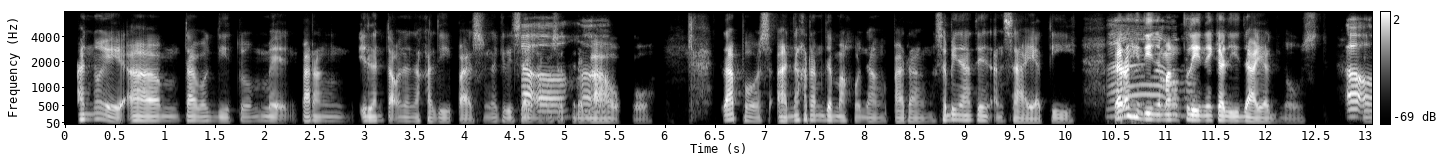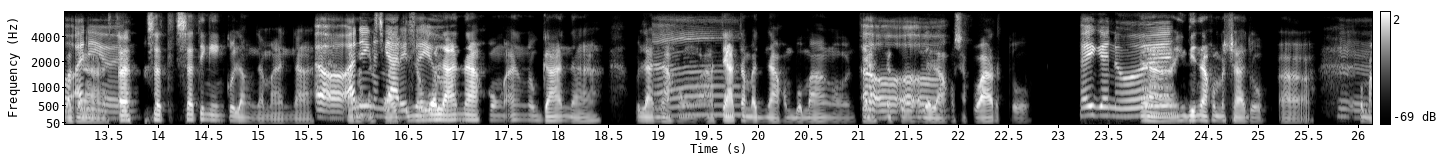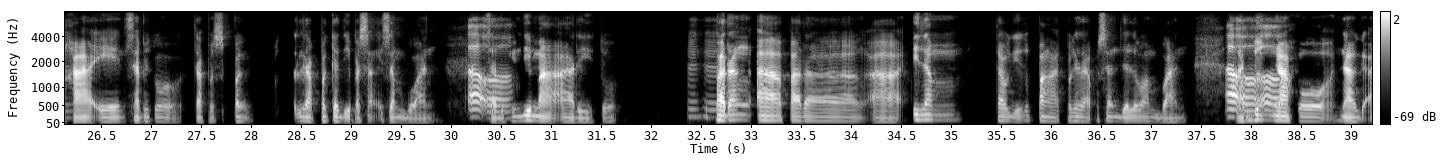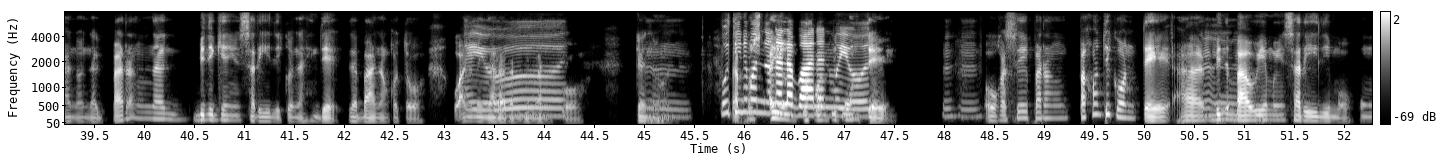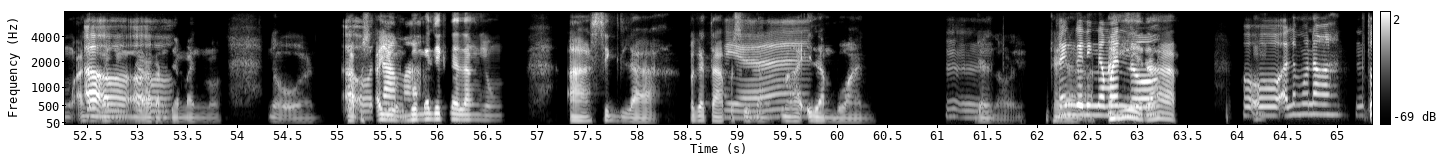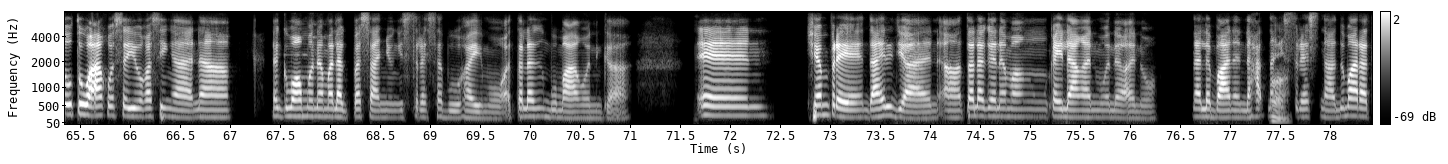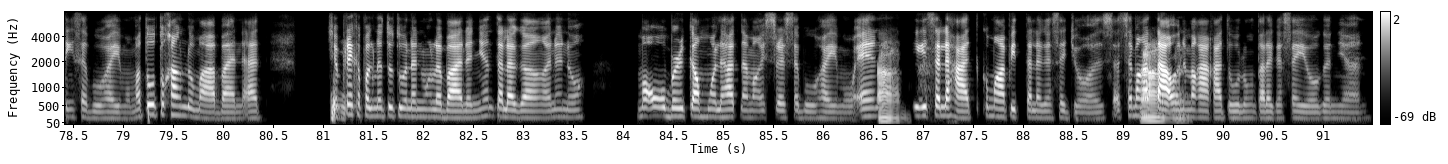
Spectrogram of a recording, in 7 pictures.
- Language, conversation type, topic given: Filipino, unstructured, Paano mo nilalabanan ang stress sa pang-araw-araw, at ano ang ginagawa mo kapag nakakaramdam ka ng lungkot?
- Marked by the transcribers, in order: in English: "clinically diagnosed"; drawn out: "Ayon"; tapping; other noise; wind; other background noise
